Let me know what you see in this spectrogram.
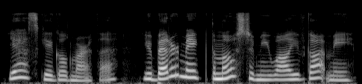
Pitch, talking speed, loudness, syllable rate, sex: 250 Hz, 230 wpm, -18 LUFS, 6.0 syllables/s, female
